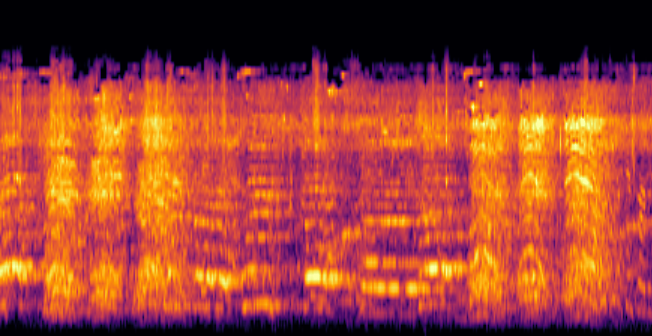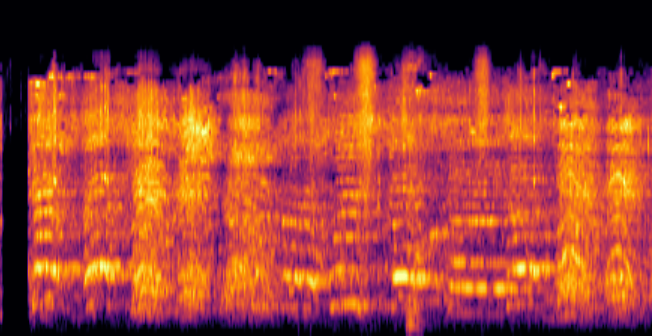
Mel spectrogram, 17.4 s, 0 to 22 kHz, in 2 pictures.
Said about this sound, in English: So this was Saturday night, folks, February 6th. I mean, you know, the marchers shouted pro-insurrection slogans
